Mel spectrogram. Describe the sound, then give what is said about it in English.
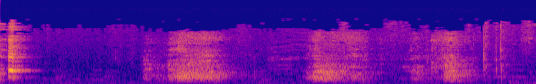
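A bear growls three times in low, rumbling bursts of about a second each, separated by short pauses, moderately loud after a brief opening click. “The correct answer is a bear.”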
